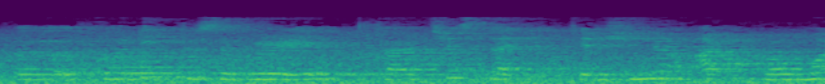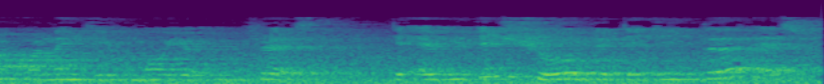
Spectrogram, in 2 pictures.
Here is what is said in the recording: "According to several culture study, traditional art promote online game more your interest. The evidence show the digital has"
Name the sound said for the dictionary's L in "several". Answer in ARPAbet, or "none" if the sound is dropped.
N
